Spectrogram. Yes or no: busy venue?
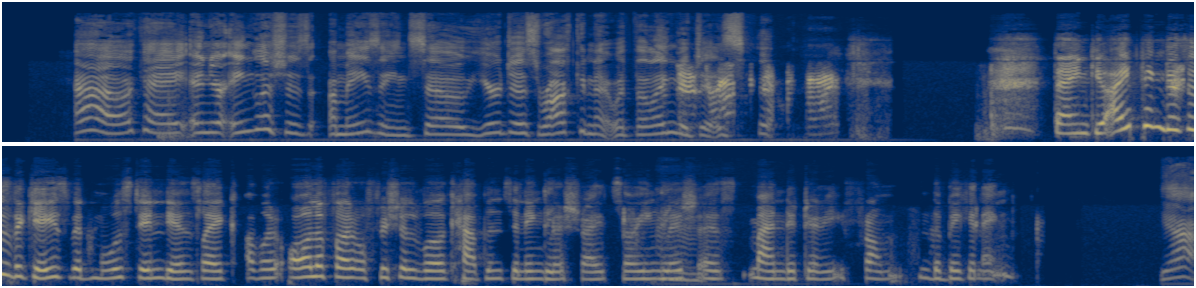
no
